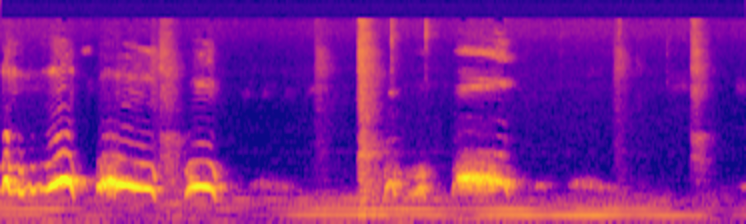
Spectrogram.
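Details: Lure-calling spotted dove delivering a rapid run of three or four mellow, slightly rising coos, then a pause and a softer second phrase ending in a drawn-out note, against a steady background hum.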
